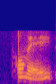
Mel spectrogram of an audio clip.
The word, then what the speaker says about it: pomme: P-O-M, as in Marie, E. Pomme is how some people pronounce it, fruit.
